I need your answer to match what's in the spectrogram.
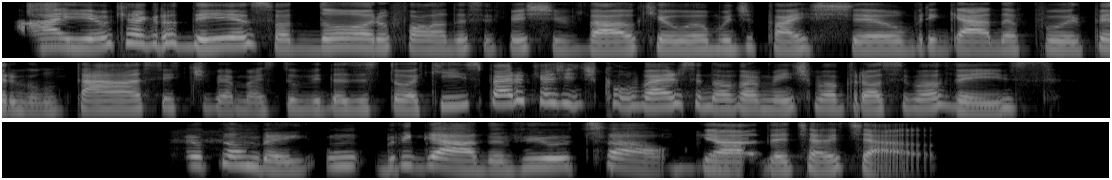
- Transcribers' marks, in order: none
- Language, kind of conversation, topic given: Portuguese, podcast, Você pode me contar sobre uma festa cultural que você ama?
